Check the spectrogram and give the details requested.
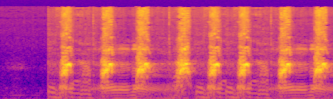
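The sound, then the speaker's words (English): A dog named Gracie barks repeatedly in a steady rhythm, about eight sharp, loud barks in quick succession, with no talking over them. “Gracie loves to bark.”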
